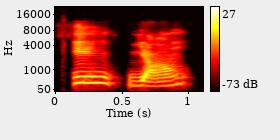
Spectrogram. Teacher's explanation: Okay, actually it's not right tone, right? Yin yang, yin flat tone, yang second tone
